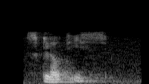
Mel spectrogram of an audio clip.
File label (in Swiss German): "glattis", alsace; meteo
